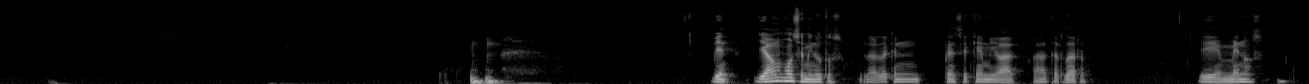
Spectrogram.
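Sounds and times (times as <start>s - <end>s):
person drinking a sip of water: 0.8s - 3.0s
speech: 7.1s - 11.0s, 12.0s - 13.0s.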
